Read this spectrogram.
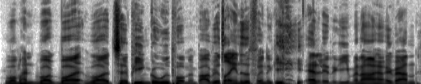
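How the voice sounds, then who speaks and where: A young man with a clear, smooth voice at a middle pitch tells anecdotes in casual chat. He laughs often and restarts his sentences. The recording is dry and close. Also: steady tone, a little mellow, dry recording. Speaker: podcast co-host.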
